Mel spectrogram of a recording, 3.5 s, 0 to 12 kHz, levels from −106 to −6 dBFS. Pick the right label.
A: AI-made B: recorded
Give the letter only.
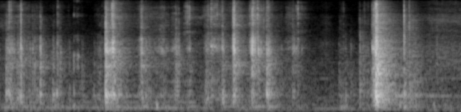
B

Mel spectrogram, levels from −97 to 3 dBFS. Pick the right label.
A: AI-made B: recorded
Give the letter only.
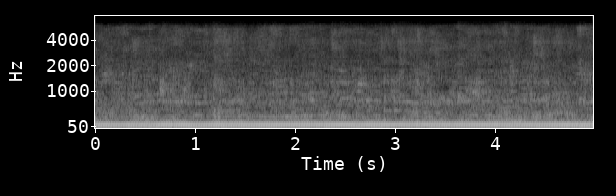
A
